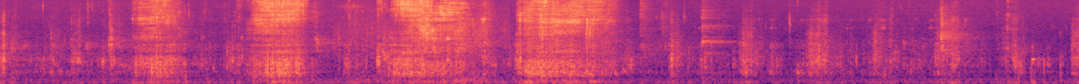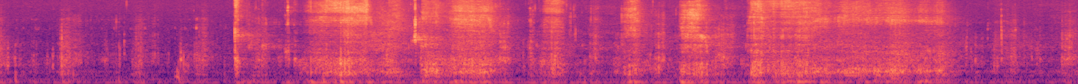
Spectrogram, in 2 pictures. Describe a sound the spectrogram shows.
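People slurp noodles loudly, close by.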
